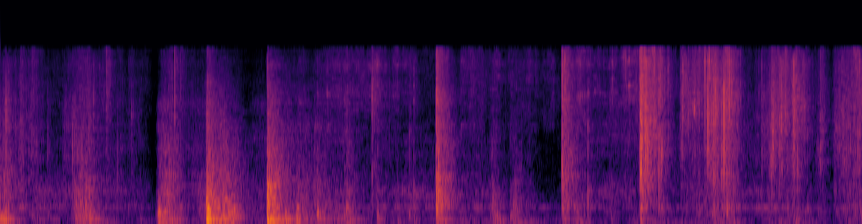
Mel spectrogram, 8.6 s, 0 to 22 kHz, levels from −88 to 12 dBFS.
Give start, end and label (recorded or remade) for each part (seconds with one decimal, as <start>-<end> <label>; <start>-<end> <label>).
0.0-1.1 recorded; 1.1-2.2 remade; 2.2-6.9 recorded; 6.9-7.4 remade; 7.4-8.6 recorded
